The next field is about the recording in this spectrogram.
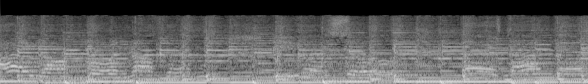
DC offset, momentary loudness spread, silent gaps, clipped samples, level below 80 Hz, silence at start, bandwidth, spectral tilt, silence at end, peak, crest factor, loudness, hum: under 0.1%; 2 LU; none; under 0.1%; -28 dBFS; 0 s; 11 kHz; -5 dB/octave; 0 s; -2 dBFS; 10 dB; -14 LUFS; none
